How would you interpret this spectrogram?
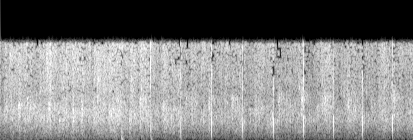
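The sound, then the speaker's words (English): An audience at a Tiger Bay Club event applauds steadily for two congressional candidates, a dense wash of many hands clapping, with one louder clapper beating out a regular rhythm on top throughout. “Now you can clap for both of them.”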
